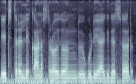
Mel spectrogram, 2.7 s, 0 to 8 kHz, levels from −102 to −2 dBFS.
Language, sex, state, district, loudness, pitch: Kannada, male, Karnataka, Koppal, -16 LUFS, 115 Hz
